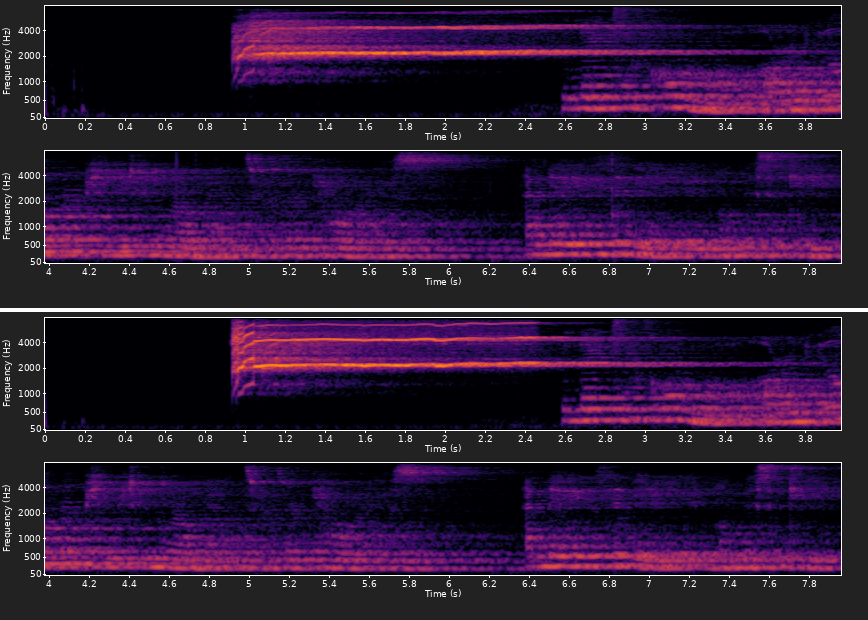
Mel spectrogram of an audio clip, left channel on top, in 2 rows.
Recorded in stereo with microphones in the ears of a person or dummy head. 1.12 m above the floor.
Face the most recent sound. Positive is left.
turn(degrees=-20)  # may be behind; listen again after turning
